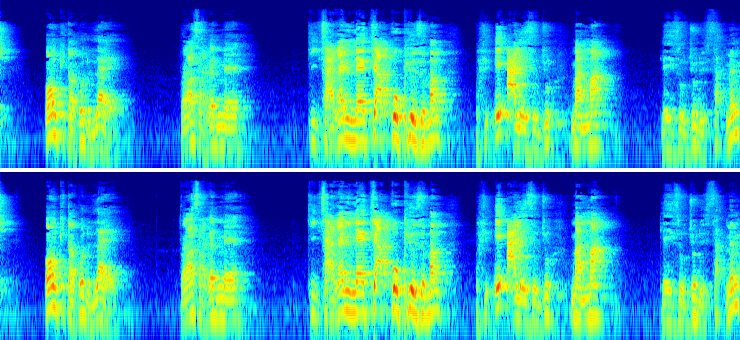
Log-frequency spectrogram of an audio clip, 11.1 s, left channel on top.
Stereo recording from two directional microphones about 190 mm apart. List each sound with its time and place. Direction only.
0.7 s speech: 40° right (ahead or behind)
2.6 s speech: 40° right (ahead or behind)
4.6 s speech: 45° right (ahead or behind)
